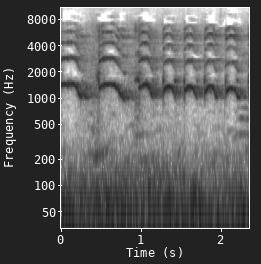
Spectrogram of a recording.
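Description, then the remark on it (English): A contestant from the Netherlands who won a seagull impression contest, wearing a seagull costume, imitates a seagull: a loud, high, nasal squawk rises and falls, then breaks into a quick run of five or six short, arched yelping calls, with no talking. “So, let's see who can do a better seagull impression.”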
